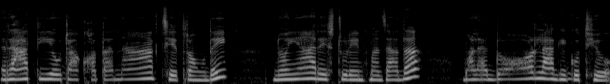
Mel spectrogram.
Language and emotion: Nepali, fearful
